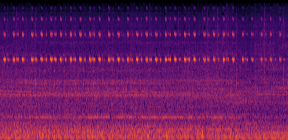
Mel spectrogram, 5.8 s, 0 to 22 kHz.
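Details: Mercedes E63 at a quiet idle with a light, high-pitched tick about two to three times a second; appears to come from one of the fans, source unconfirmed.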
